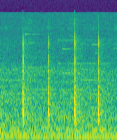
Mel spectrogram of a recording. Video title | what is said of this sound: Pan de Jamón Venezolano, El Paso a paso, secretos y tips de la maestra panadera Jennifer Garcia | escuchen la prueba de Sonido crujiente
